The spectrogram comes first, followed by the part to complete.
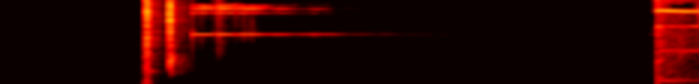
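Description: Animation sound effect about half a second in: a quick double click followed by a short, bright chime that rings out and fades within about half a second, marking an animated cursor clicking a subscribe button.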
